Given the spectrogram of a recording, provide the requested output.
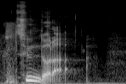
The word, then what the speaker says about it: Tsundora: Tsundora, as in Tsundere. tundra, as in the Oh. biome. It's a play on words.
